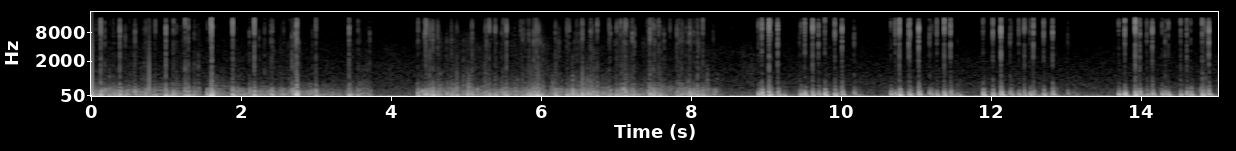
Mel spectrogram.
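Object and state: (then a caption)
Ceramic mosaic tile sheet, solid. A mesh-backed sheet of small white square ceramic mosaic tiles, lying flat on dark cloth, is tapped and scratched with long rhinestone-decorated nails. The sound is a dense run of short, sharp clicks and rattles over a low, soft rumble of scratching. There are brief pauses near 4 and 8.5 seconds.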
